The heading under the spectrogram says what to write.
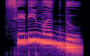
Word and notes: ಸಿಡಿಮದ್ದು: siḍi maddu

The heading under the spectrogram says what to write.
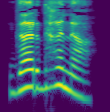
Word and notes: ಗರ್ಧನ: gardhana

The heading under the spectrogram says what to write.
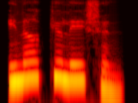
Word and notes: ಇನಾಕ್ಯುಲೇಷನ್: inākyulāṣan

